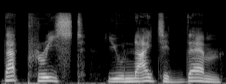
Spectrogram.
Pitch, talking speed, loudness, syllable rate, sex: 135 Hz, 105 wpm, -19 LUFS, 2.9 syllables/s, male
